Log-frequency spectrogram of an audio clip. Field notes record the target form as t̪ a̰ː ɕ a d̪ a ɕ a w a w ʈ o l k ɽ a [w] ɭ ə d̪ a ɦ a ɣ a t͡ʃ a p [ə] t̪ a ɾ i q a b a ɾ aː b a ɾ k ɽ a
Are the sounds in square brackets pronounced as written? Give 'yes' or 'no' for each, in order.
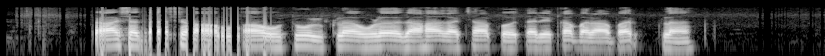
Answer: yes, yes

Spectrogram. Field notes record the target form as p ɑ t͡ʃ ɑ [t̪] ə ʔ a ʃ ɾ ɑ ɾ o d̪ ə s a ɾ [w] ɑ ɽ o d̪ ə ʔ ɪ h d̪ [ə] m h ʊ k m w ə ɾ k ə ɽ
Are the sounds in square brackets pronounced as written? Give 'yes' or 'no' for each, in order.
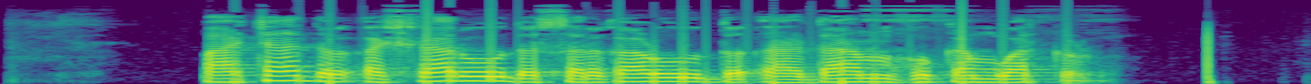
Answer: no, no, no

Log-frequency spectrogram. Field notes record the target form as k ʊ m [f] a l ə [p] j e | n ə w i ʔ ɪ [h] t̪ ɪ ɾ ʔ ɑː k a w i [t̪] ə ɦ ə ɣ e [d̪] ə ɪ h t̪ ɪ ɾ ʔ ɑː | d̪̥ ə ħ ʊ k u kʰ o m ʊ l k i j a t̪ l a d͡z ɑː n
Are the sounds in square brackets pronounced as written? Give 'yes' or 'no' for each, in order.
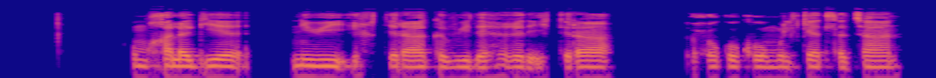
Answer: no, no, no, no, yes

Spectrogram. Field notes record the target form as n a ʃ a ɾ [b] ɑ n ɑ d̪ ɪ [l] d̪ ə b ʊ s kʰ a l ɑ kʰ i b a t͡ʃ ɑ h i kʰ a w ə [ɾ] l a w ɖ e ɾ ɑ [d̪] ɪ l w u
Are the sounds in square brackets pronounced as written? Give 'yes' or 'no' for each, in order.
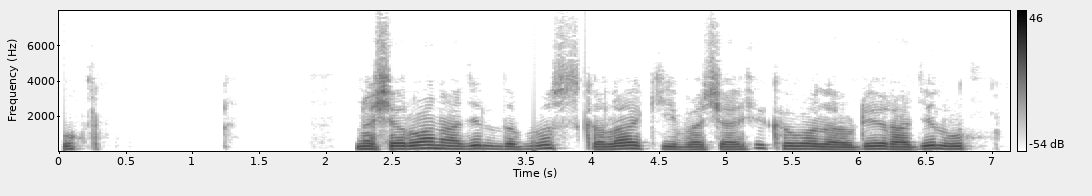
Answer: no, yes, no, yes

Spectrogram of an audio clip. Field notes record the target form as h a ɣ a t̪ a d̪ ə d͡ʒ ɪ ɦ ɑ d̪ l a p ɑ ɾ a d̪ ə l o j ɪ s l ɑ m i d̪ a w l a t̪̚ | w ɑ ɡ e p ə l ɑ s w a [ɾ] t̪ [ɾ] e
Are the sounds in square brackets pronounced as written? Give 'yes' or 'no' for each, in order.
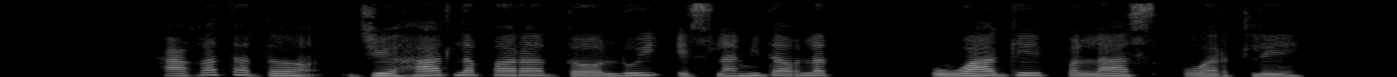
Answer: yes, no

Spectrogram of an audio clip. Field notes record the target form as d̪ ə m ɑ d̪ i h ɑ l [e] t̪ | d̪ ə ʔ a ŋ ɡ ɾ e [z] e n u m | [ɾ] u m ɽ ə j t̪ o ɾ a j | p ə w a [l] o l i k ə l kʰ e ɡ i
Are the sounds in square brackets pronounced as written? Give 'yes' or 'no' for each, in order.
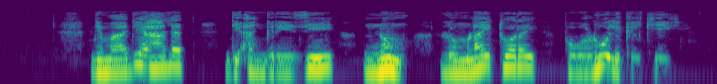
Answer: no, yes, no, no

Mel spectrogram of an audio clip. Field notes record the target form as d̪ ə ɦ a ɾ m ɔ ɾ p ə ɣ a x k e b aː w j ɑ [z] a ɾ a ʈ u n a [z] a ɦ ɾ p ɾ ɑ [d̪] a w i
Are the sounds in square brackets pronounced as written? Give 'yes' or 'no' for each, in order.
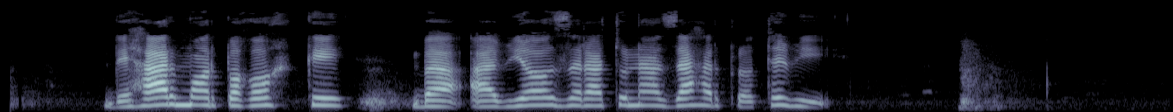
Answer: yes, yes, no

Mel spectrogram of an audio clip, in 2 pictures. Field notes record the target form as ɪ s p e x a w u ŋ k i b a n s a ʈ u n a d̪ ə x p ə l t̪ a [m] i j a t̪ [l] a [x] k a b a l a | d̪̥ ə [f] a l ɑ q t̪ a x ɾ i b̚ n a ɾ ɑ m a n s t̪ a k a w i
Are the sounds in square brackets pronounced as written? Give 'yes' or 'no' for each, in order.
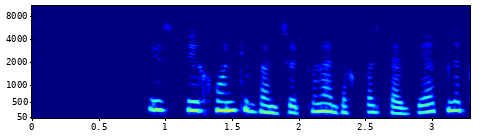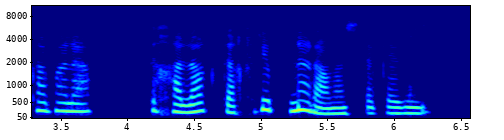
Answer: no, yes, no, no

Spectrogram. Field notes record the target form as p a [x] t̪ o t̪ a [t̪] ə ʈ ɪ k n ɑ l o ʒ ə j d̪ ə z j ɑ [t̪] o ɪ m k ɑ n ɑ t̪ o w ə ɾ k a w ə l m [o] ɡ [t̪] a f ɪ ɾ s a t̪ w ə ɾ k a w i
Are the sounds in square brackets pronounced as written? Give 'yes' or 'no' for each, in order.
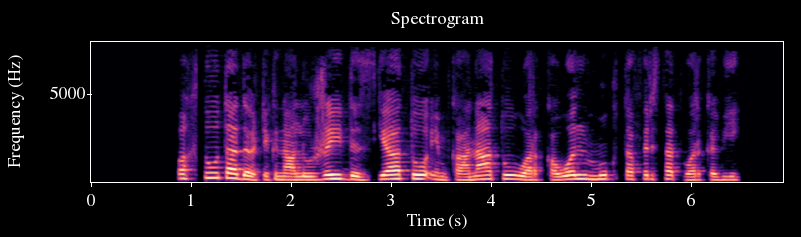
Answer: yes, no, yes, no, yes

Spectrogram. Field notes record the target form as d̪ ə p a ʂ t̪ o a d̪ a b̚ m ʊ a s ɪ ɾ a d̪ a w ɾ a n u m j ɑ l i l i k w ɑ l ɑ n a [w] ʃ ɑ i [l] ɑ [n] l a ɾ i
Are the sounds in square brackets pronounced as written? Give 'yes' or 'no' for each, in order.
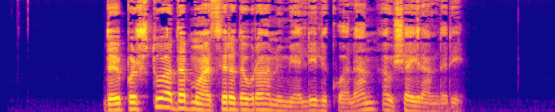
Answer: yes, no, yes

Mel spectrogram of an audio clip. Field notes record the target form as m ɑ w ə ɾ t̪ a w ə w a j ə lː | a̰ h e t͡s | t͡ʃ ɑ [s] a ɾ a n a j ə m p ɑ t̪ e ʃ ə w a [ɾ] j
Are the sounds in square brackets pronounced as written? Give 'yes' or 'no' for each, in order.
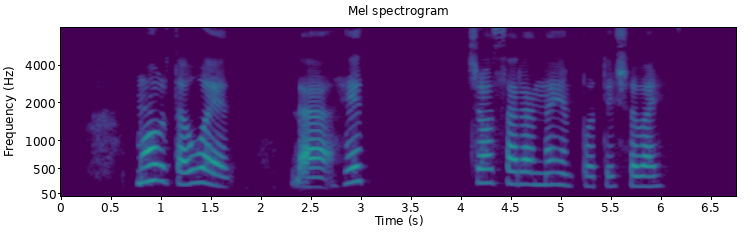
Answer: yes, no

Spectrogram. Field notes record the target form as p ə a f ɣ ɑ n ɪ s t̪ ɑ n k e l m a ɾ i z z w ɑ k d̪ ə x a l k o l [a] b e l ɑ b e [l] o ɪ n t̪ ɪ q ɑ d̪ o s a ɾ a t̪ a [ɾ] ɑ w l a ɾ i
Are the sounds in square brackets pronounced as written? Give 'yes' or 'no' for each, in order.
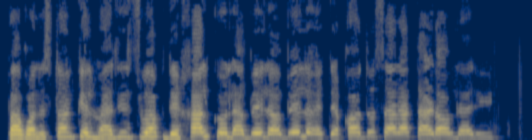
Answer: yes, yes, no

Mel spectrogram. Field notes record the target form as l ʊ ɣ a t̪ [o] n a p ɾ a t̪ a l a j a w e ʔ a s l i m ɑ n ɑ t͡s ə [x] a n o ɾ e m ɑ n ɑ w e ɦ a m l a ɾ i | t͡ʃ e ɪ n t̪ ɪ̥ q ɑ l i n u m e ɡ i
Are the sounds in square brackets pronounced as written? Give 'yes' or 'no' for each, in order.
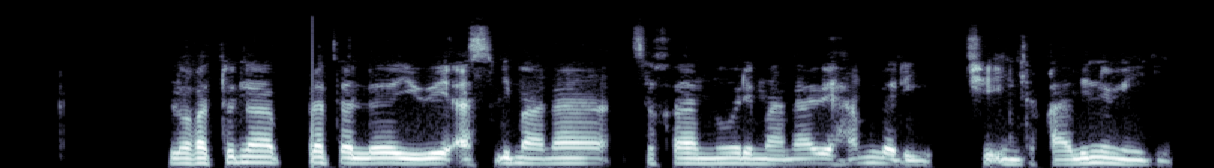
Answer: no, yes

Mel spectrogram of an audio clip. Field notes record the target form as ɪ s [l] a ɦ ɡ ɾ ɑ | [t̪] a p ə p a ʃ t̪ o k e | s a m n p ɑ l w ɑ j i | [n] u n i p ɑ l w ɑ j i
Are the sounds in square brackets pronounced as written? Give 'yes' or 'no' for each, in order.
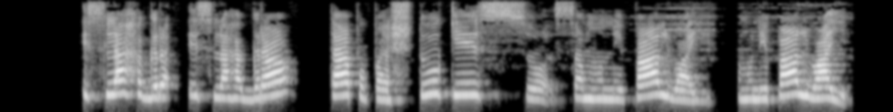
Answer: yes, yes, no

